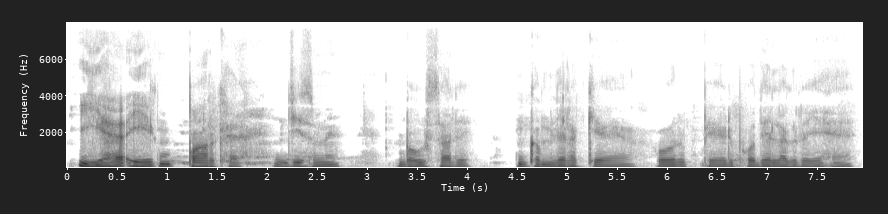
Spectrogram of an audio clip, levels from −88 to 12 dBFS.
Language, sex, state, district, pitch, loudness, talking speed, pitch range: Hindi, male, Uttar Pradesh, Saharanpur, 120 Hz, -24 LUFS, 120 wpm, 115-125 Hz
